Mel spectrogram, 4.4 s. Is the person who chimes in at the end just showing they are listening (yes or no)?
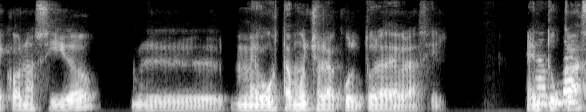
yes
